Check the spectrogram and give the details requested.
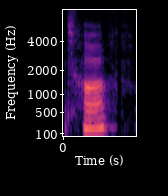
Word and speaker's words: Tough: The writer of the article is Paul Tough. I think I've said that correctly. It's spelled t o u g h.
